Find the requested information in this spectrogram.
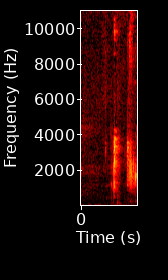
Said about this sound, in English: Oops, some Diet Coke there. Quick slurp.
